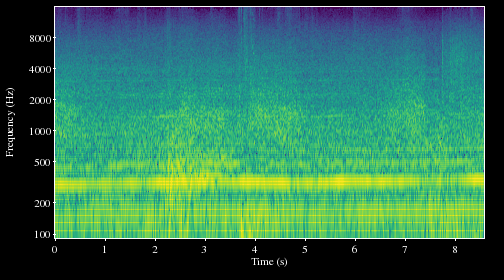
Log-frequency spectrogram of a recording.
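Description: Tyres hiss and rush over the road.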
